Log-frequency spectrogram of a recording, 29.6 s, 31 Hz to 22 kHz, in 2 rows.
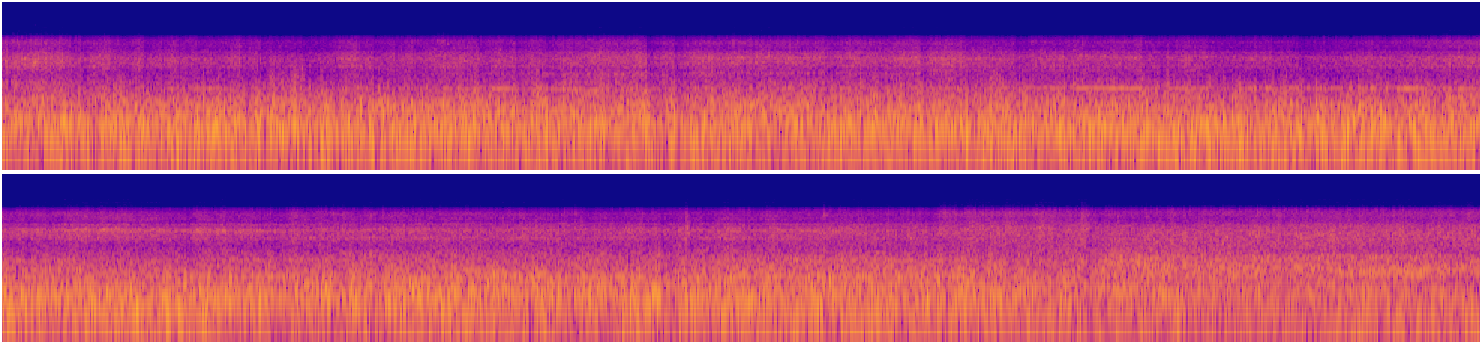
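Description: Passenger coaches rolling slowly past, a steady rumble of wheels on rail with the clack of joints. Near the end the rear Class 47 diesel locomotive draws level, its engine adding a deeper running sound.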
